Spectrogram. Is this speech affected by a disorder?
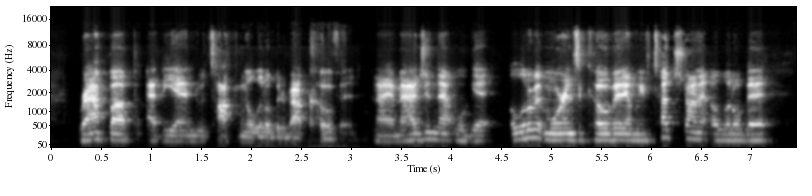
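No.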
